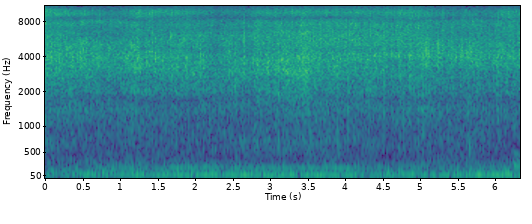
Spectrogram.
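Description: Crumb-coated flathead fillets frying in hot oil in a pan, with a steady sizzle.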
